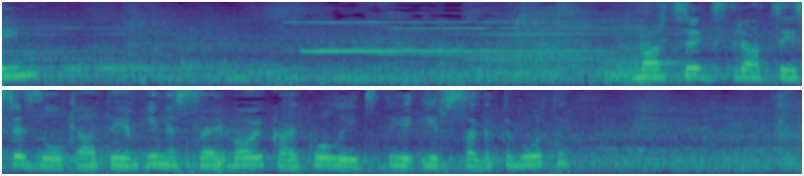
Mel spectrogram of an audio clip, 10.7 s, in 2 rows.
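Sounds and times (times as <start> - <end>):
parliament session bell ringing: 0.0 - 5.3
murmur of the room: 0.0 - 10.6
speech: 4.2 - 9.3.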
